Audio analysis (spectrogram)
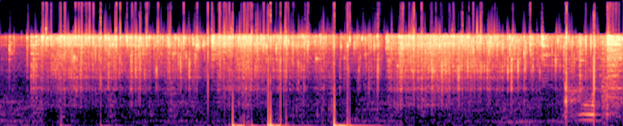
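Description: Black pepper and star anise fry in hot oil for vegetable pulao, giving a loud, continuous hiss and sizzle with occasional sharp crackles and light stirring clinks throughout.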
